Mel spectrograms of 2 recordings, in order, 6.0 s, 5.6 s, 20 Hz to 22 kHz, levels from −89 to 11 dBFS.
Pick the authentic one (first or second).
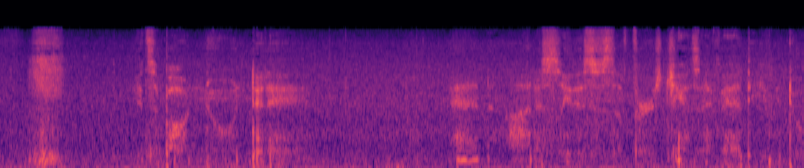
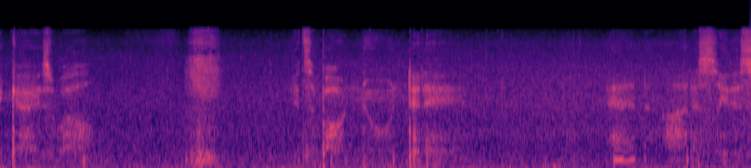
second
